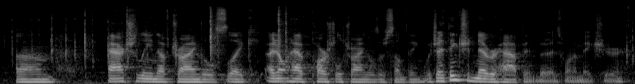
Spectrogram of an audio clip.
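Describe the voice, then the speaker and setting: Against noticeable background noise, a man at medium pitch speaks very fast with fairly even intonation. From United States. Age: 20s. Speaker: game developer. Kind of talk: live coding stream. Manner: halting.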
